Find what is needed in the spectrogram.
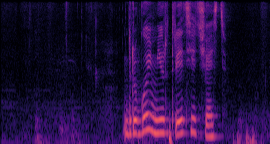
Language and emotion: Russian, neutral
